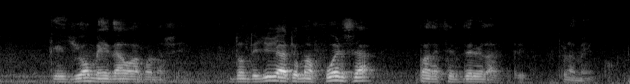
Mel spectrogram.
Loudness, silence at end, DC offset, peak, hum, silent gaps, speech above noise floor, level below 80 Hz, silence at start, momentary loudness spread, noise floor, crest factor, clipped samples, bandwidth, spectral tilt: -22 LUFS; 0.15 s; under 0.1%; -2 dBFS; none; none; 20 dB; -54 dBFS; 0 s; 25 LU; -42 dBFS; 22 dB; under 0.1%; 18.5 kHz; -7.5 dB/octave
